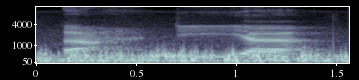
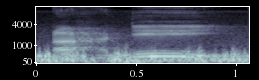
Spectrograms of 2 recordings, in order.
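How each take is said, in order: First: The word ends with an added 'ya' syllable. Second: The word ends on 'di' with no 'ya'.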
